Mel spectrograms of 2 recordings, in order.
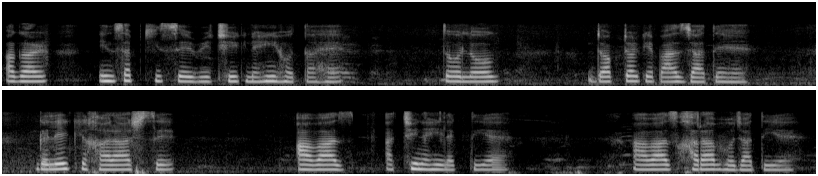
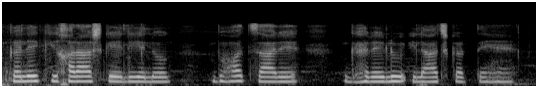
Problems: constant background noise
